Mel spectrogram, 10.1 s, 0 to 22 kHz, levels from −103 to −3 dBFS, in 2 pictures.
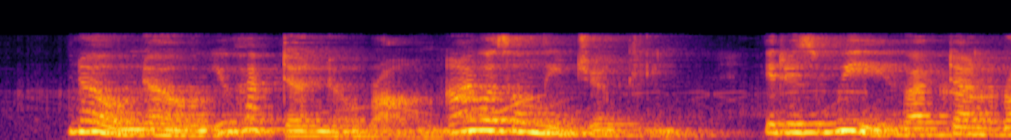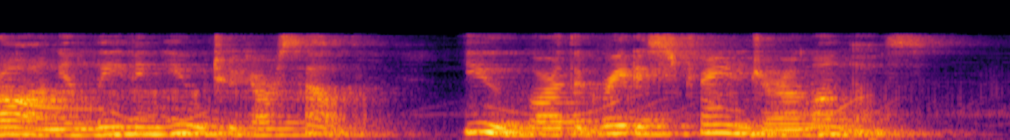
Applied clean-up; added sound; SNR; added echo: neural separator model SepFormer DNS4.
